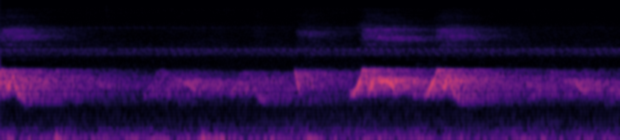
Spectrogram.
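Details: A Chuck-will's-widow, often confused with a Whip-poor-will, delivers tight, continuous whistled phrases, with one stronger accented phrase near the end, against a constant high hum.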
